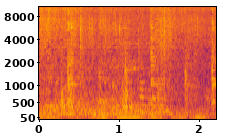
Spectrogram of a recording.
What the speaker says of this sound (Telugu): అల్లంని ఫ్రై చేసుకొని అల్లం బాగా వేగాలి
